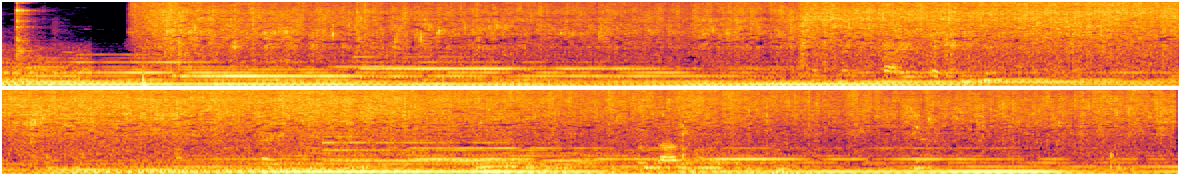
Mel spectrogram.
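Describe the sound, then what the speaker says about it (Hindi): Onions frying in hot oil for biryani: a steady crackling sizzle like light rain, fairly even and close, with a faint hum underneath for the whole stretch. "तेल गरम हो गया, मैं इसमें प्याज डाल दूंगी"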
